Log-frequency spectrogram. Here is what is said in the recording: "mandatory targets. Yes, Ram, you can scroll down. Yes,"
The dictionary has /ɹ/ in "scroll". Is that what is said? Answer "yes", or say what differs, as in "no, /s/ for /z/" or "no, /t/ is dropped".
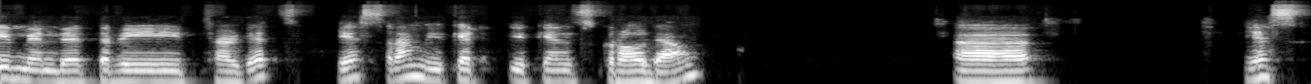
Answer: yes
